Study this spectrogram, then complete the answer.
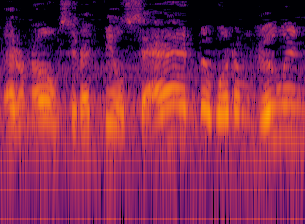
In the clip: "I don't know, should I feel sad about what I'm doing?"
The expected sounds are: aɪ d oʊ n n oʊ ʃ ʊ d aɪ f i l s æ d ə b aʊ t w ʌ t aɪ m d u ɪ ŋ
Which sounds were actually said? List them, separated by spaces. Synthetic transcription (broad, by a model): aɪ d oʊ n n oʊ s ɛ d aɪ f i l s æ d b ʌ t w ʌ t aɪ m d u ɪ ŋ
